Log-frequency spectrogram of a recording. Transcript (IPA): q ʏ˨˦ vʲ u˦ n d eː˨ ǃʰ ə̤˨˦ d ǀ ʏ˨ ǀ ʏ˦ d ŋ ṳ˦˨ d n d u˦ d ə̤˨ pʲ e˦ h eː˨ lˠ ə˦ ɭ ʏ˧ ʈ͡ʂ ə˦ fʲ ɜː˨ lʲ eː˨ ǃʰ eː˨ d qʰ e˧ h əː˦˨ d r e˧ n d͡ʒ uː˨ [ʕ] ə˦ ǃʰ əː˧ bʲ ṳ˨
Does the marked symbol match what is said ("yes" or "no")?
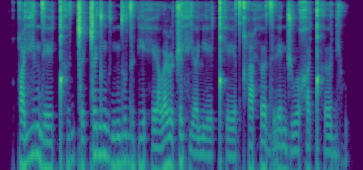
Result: no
